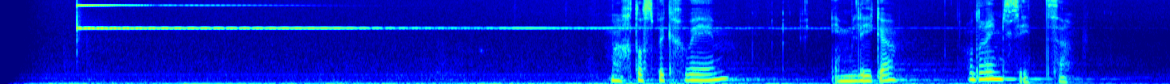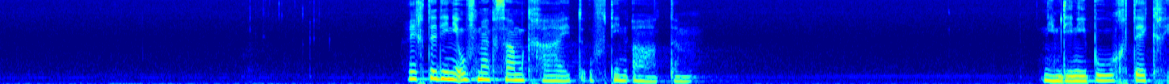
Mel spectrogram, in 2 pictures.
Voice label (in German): Atemmeditation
